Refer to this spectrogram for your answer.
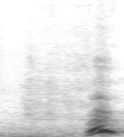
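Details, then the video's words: A pet Rottweiler barking at its owner: one short, loud, harmonic bark rising then falling, after a quiet start. "pet rottweiler barking at me"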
